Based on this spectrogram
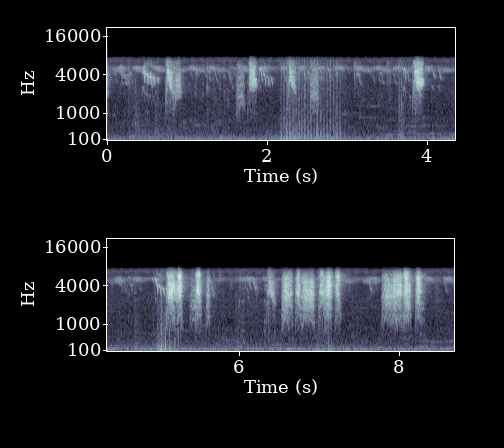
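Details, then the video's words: Noisy weaver (manyar) chicks used as a lure: scattered shrill chirps at first, then clustered runs of loud, rasping high calls, with a thin steady whine in the background. "Suara anakan burung manyar ribut"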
